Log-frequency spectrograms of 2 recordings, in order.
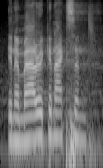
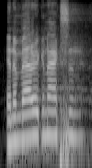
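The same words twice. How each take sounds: No difference in how they are said.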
